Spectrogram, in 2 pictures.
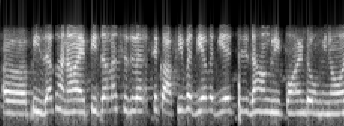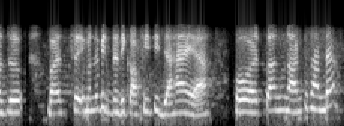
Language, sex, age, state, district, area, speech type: Punjabi, female, 18-30, Punjab, Pathankot, urban, conversation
